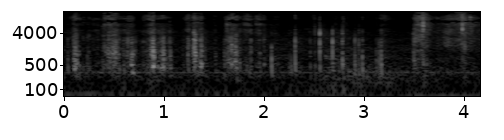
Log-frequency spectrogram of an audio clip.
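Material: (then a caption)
Canvas fabric. Fingertips and nails tap and scratch the curved fabric side of a hollow, navy and beige woven jacquard canvas saddle purse. The result is a quick, irregular run of short, dry, muffled taps with soft scratching in between, over a steady low background hum.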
